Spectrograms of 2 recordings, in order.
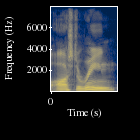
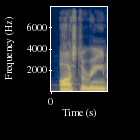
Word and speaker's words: Ostarine: previous videos, they spell Ostarine wrong. Osterine. Ostarine. And it's littered throughout this and it's misspelled. If you look up Ostarine, it's not spelled with an E. It's O-star-ine. O-star-ine.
